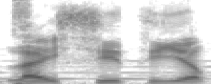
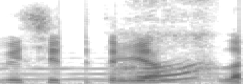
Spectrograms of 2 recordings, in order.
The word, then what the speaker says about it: Lysithea: Licitia pala. You don't look well. Pero sinasabi natin, Lycitea. Lycitea pala pa. No, Yung pronunciation.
